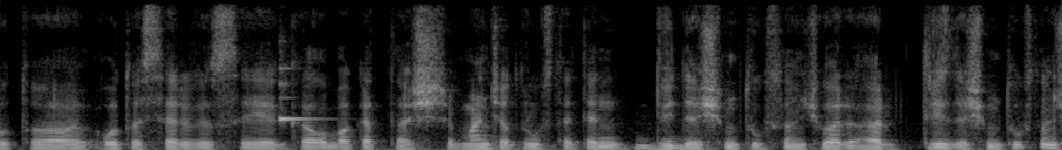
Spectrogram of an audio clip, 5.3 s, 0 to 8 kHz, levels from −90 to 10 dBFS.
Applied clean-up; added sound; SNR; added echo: none; Marimba, xylophone; 10 dB; none.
